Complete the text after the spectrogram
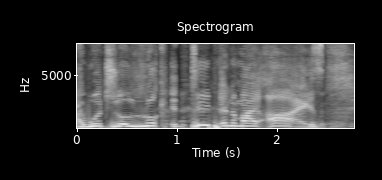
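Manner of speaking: high, slow, loud, drawn-out delivery.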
